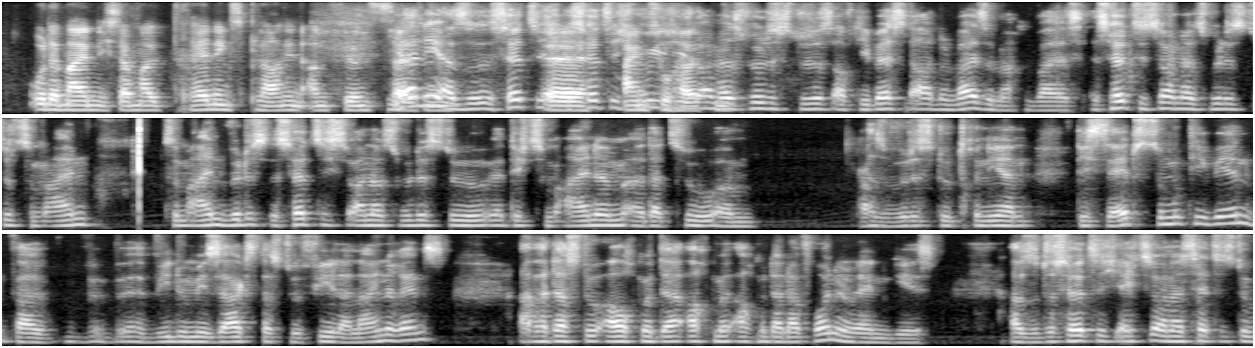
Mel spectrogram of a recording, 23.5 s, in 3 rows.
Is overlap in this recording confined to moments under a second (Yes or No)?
No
